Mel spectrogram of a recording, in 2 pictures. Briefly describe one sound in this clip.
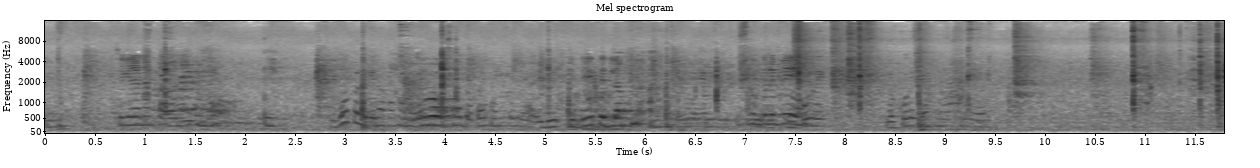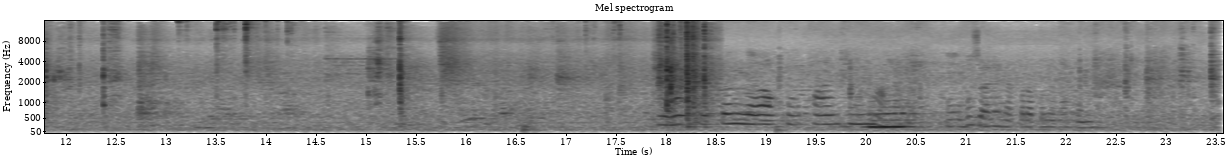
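Metal cutlery clinks and scrapes on plates.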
